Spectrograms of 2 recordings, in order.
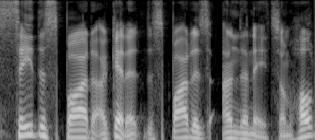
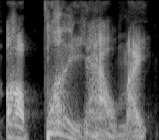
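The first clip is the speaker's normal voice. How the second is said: mock-angry, exaggerated Aussie accent; angry Australian. Mocking American actors' bad Australian accents, angry Aussie. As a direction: do an irate movie Aussie. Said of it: "they're always angry".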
